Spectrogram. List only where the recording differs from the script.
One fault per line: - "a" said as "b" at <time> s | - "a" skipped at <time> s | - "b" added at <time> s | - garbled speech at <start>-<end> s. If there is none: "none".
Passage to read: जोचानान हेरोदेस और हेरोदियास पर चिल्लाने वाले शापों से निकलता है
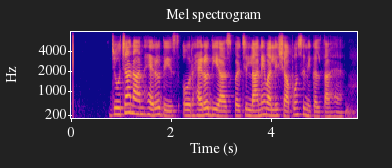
none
